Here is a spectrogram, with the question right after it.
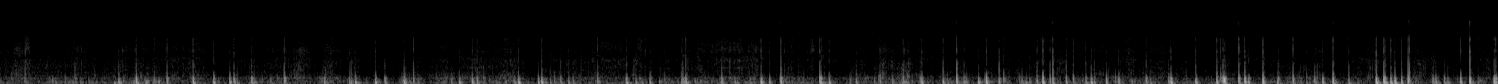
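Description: Long fingernails on both hands tap across the bubbles of a flat blue plastic bubble wrap envelope. The result is a steady, dense stream of quick, soft, dull clicks with almost no ring, weighted toward low frequencies, with occasional louder taps standing out throughout.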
